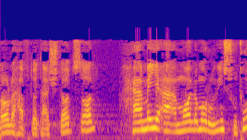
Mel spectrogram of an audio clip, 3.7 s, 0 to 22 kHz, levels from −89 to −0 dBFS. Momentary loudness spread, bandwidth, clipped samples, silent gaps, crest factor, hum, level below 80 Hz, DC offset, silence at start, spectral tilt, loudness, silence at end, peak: 9 LU; 11 kHz; 0.1%; none; 12 dB; none; -46 dBFS; under 0.1%; 0 s; -3 dB/octave; -12 LUFS; 0 s; 0 dBFS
